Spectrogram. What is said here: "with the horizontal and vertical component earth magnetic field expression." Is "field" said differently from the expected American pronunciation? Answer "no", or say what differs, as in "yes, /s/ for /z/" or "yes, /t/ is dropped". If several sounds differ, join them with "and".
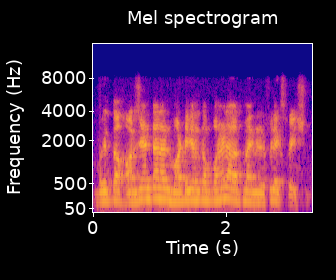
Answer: yes, /d/ is dropped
